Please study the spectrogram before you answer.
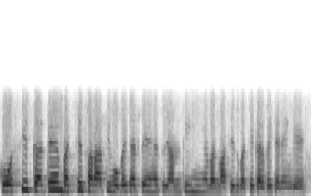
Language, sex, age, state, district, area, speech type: Hindi, female, 30-45, Uttar Pradesh, Jaunpur, rural, conversation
